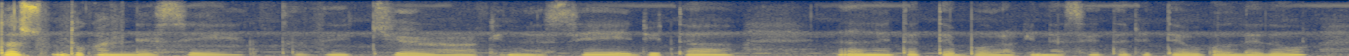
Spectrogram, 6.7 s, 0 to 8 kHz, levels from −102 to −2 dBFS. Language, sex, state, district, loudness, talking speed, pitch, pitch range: Nagamese, female, Nagaland, Dimapur, -23 LUFS, 125 wpm, 210 Hz, 200-220 Hz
